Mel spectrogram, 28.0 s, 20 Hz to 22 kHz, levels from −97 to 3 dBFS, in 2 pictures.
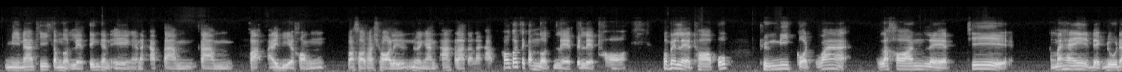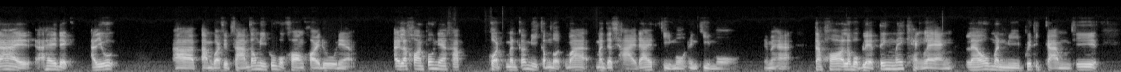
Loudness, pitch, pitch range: -19 LUFS, 115 Hz, 95-140 Hz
